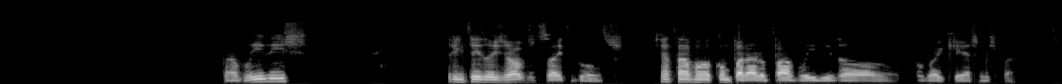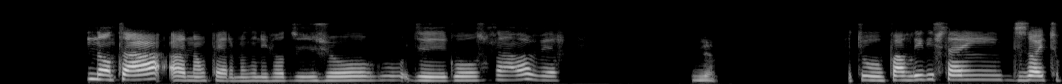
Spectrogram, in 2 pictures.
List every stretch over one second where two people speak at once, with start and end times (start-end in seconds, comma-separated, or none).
none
